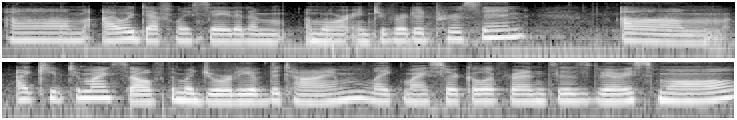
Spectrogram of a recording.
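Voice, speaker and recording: This soft-spoken voice moves at a moderate pace with fairly even intonation. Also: woman, medium pitch for a woman. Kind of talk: interview conversation. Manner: hesitant, many fillers.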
